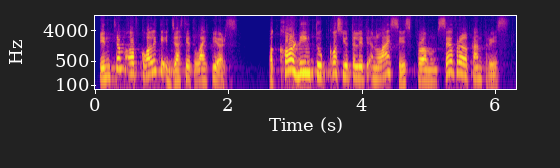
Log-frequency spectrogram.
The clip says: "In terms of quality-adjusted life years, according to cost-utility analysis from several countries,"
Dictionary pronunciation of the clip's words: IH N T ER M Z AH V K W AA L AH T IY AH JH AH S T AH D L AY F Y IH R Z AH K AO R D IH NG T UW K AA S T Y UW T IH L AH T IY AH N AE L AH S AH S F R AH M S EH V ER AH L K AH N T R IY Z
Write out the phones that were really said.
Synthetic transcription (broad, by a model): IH N T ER M AH F K W AA L AH T IY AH JH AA S T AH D L AY F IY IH R S AH K AO R D IH NG T UW K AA S Y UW T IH L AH T IY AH N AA L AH S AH S F R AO M S EH V ER AH L K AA N T R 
